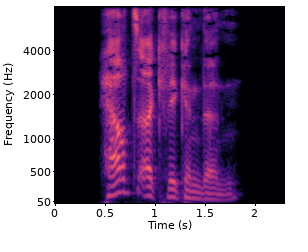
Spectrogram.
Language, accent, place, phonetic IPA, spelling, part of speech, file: German, Germany, Berlin, [ˈhɛʁt͡sʔɛɐ̯ˌkvɪkn̩dən], herzerquickenden, adjective, De-herzerquickenden.ogg
- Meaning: inflection of herzerquickend: 1. strong genitive masculine/neuter singular 2. weak/mixed genitive/dative all-gender singular 3. strong/weak/mixed accusative masculine singular 4. strong dative plural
